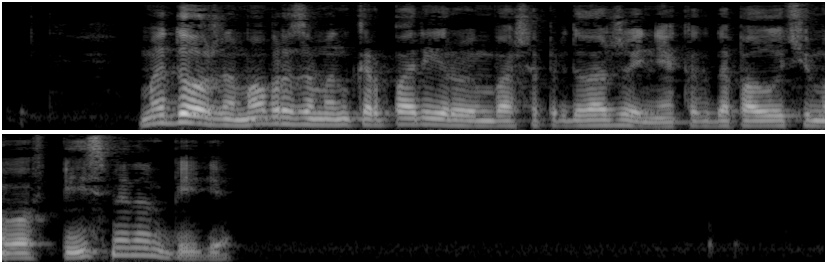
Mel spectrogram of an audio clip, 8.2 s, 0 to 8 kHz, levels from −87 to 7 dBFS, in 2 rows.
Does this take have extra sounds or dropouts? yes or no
no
